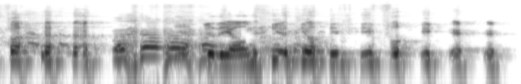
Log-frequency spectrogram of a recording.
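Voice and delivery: high, slow laughing words; high laughing disbelief. Real, not acted. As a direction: laugh out the punchline. Laughing at the absurd retort.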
